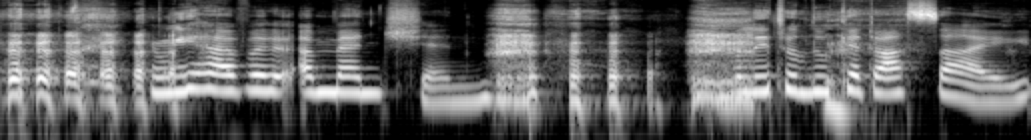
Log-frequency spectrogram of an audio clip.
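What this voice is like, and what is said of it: Imitates another person's accent. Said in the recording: “I really hope that wasn't supposed to be my accent there ... Very, very good. It was like hearing myself.”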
